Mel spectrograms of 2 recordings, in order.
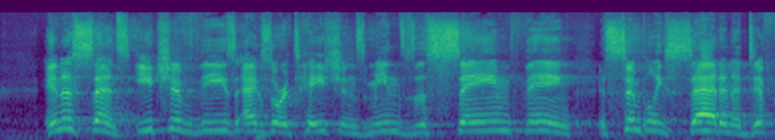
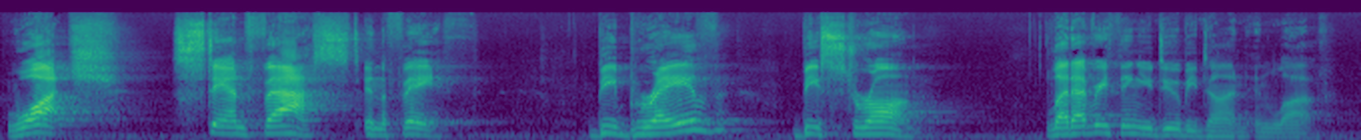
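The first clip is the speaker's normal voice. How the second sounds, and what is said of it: Impression of pastor Ken Graves. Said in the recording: “he's got this voice like this. And he calls you to be a man. That's how he talks. I'm not, like, exaggerating ... These verses are best read in a Ken Graves voice.”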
